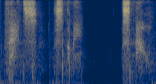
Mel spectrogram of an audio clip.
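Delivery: sudden hushed whisper. Acted. Host hushes Seahawks fans in a conspiratorial whisper. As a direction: lean in and breathe it like a secret. Drops to whisper mid-rally.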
